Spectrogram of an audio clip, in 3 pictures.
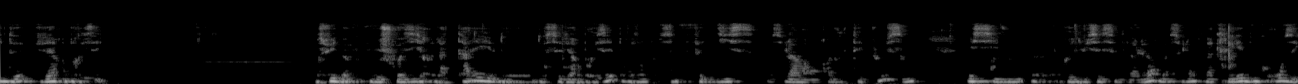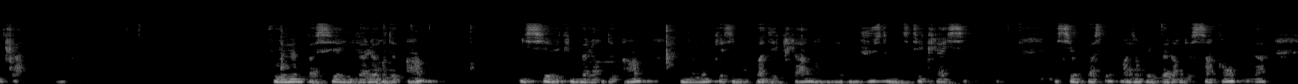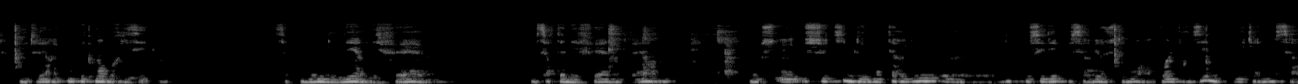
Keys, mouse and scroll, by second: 4.7-6.7 drag, 9.6-11.2 drag, 12.3-14.7 middle drag, 15.3-16.6 drag, 20.3-22.7 middle drag, 23.4-25.4 drag, 26.8-28.2 middle drag, 37.6-38.9 middle drag.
